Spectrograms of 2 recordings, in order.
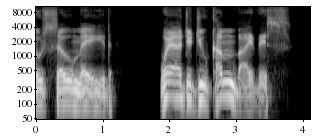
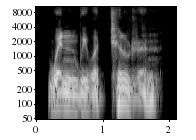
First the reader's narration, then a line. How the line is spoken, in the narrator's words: he muttered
